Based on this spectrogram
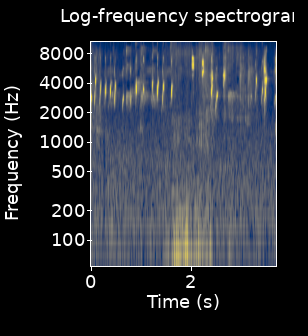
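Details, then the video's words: European goldfinch song recording, intended to stimulate a pet goldfinch to sing: rapid series of high, short notes repeated quickly, broken by denser twittering bursts and a few sharp whistled accents; a brief low thump midway. "Audiorecordings of the goldfinch to stimulate birdsongs"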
